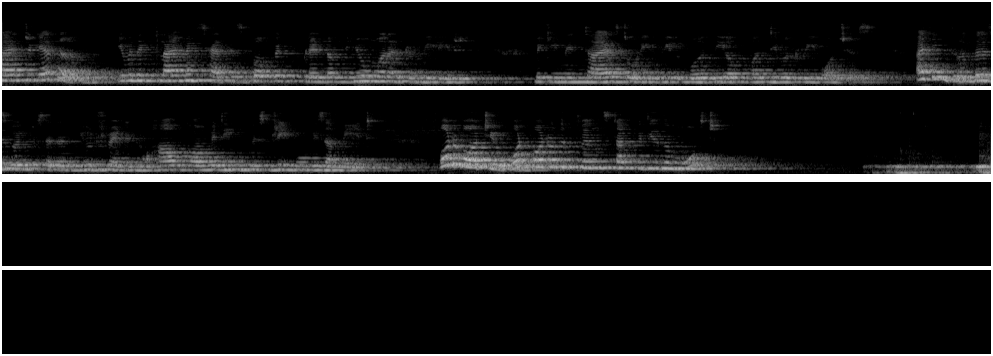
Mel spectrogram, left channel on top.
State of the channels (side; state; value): right; silent; 54 dB below the other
